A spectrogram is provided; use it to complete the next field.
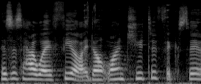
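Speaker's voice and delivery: ordinary talk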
